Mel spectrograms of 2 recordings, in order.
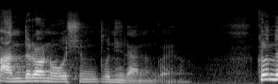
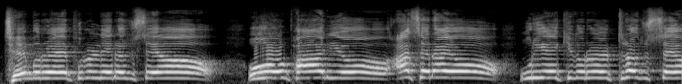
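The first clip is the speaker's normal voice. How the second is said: high-pitched chanting plea of idol priests; pleading prayer; 11 semitones higher, 3 dB louder than usual. Acted. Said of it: "뭐라고 기도했을까요?". (높고 길게 부르짖는 기도)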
